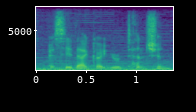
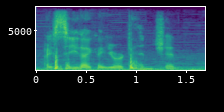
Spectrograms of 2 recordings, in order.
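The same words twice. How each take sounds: First: It is read in a plain, natural voice. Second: It is read in a put-on feminine voice.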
